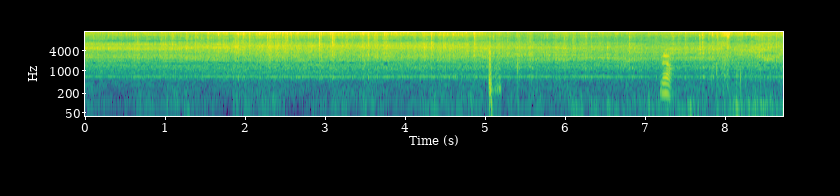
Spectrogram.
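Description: K'nex coin pusher running: its plastic gear train and pusher arm turning steadily, with a faint steady whine and one sharp click about five seconds in.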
